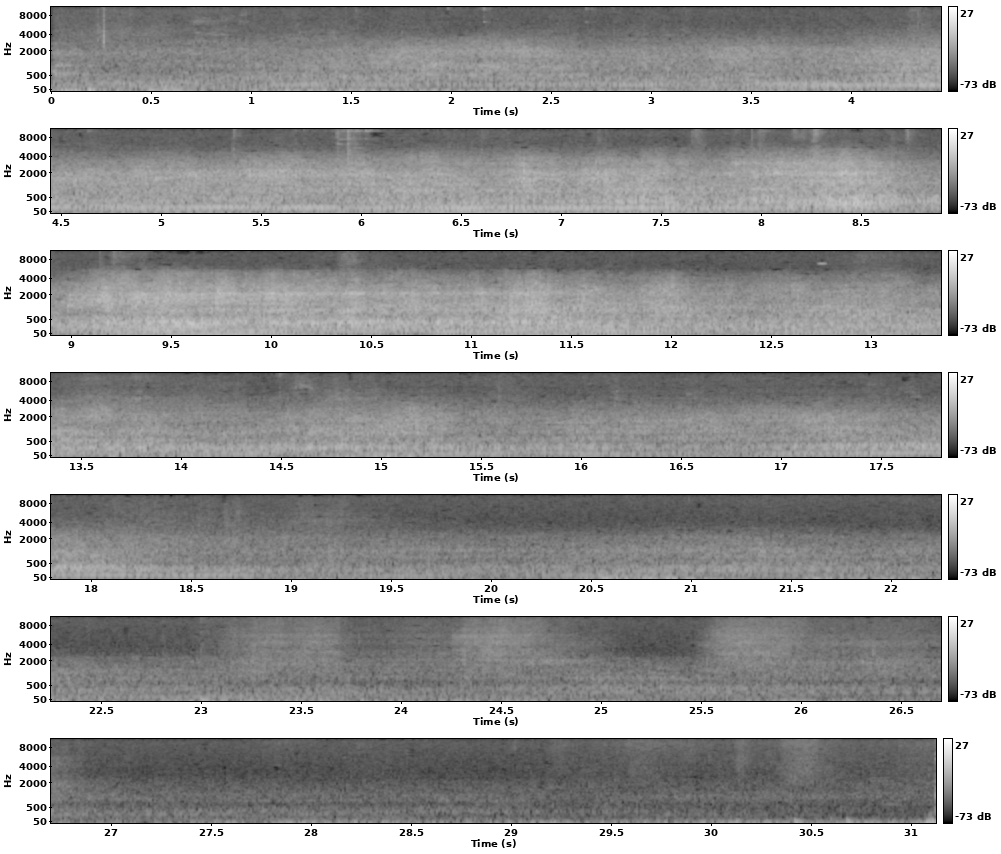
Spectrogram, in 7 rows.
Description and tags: a very brief encounter with a B17 Flying Fortress 'Sally B' as she flew over Belfast on the 14 Sept. 2013. General background noises may include dogs barking, children playing in the distance, passers by and a garden strimmer being used nearby.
